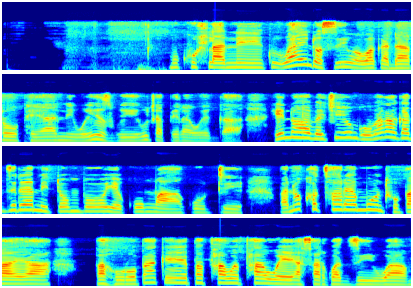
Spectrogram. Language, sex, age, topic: Ndau, male, 25-35, health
